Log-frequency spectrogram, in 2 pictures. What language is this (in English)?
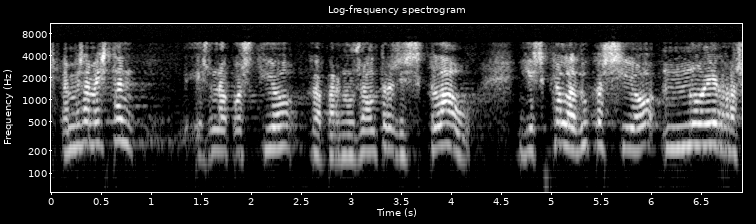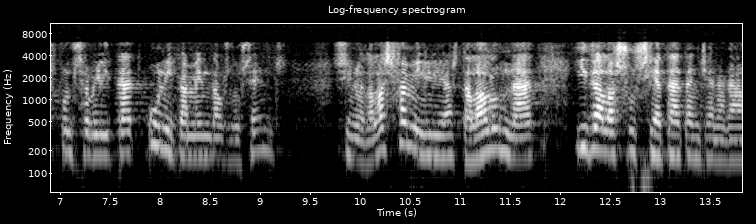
Catalan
